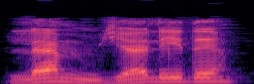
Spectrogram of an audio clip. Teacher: یا زبر یا لم یا لام دال زیر لید لم یلد میم ساکن کے بعد با میم نہیں ہے لہذا اظہار شفوی غنہ نہیں کریں گے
